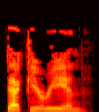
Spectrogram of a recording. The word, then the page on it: decurion: British English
